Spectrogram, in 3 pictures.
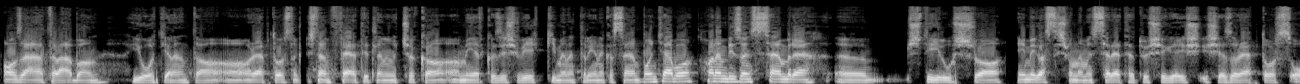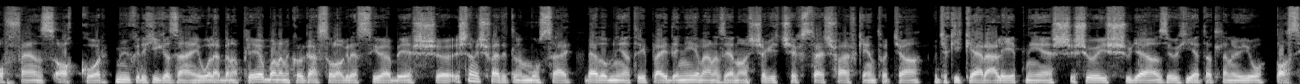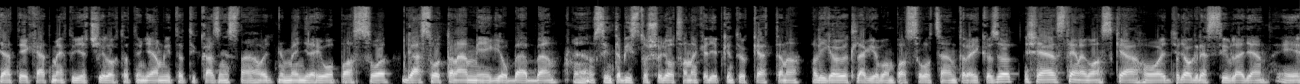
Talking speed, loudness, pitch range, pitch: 185 wpm, -12 LUFS, 95-100 Hz, 95 Hz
